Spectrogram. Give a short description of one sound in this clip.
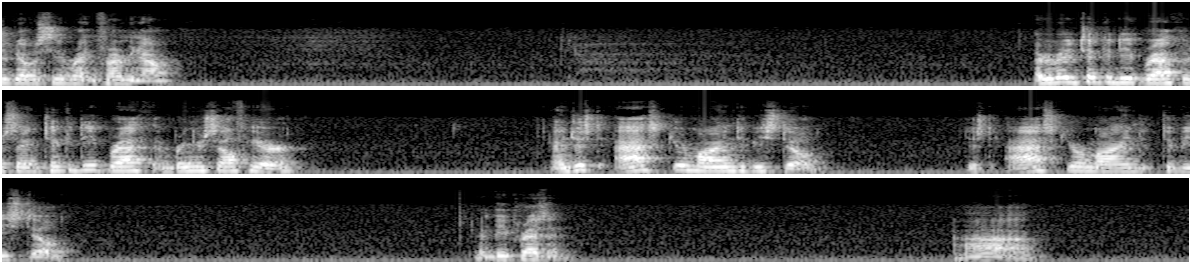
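A middle-aged man speaks calmly and closely into a microphone, with pauses.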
